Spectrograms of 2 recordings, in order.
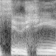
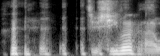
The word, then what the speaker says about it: Tsushima: progressing with Last of Us and Ghost of Sushi and whatever. So it's not too bad. No, I can never pronounce it.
